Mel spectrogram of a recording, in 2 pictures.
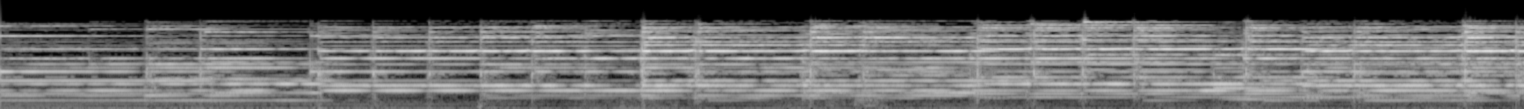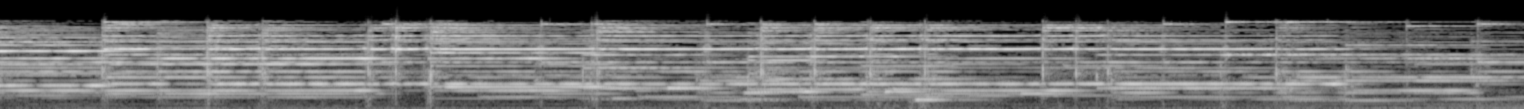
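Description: A handbell choir playing a piece: many ringing brass bell notes struck in chords and runs. It grows louder after the first few seconds and softens near the end.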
